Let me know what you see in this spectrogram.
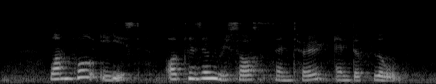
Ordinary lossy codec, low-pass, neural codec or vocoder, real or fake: none; 7.2 kHz; codec, 16 kHz, 2 kbps, FunCodec, trained on Chinese and English, 25 frames a second; fake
